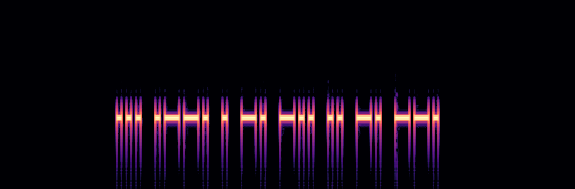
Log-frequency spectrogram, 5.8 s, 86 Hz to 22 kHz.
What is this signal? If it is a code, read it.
Morse code, heard as a keyed tone, about 25 wpm, 700 Hz. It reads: SPENDING
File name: 8 Letter Words - First 3 Letters Given - 25wpm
